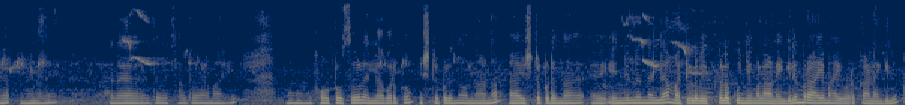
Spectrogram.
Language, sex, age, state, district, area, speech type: Malayalam, female, 30-45, Kerala, Idukki, rural, spontaneous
